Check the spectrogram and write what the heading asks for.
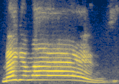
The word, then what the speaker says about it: Megamind: Isn't it pronounced Megamind?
